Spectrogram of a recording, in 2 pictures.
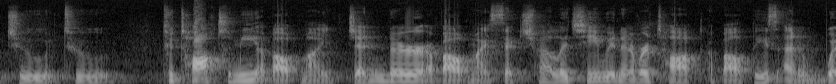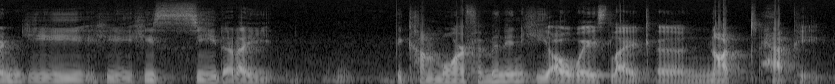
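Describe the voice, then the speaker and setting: Slow, halting woman from Thailand. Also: very deep voice, a little hiss or hum. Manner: hesitant, halting, frequent restarts. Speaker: interview guest. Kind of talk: candid personal interview.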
